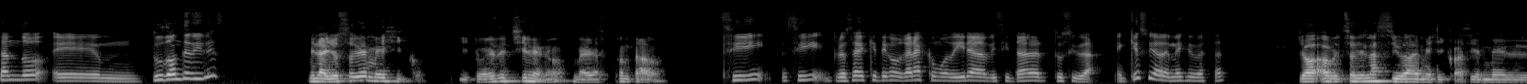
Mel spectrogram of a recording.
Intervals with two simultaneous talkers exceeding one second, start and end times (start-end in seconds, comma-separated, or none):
none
